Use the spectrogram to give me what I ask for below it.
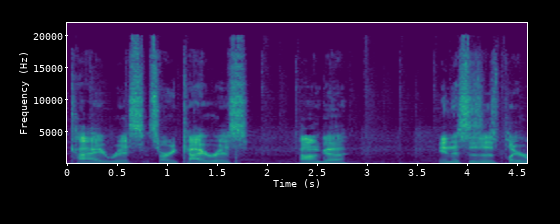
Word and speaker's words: Khyiris Tonga: Khyiris Tonga, pronounced Khyiris Tonga, and this is his player bio going into the draft.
